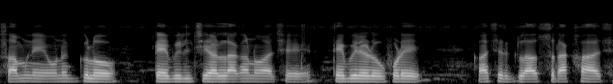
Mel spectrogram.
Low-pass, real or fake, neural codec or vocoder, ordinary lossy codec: 7.2 kHz; real; none; none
